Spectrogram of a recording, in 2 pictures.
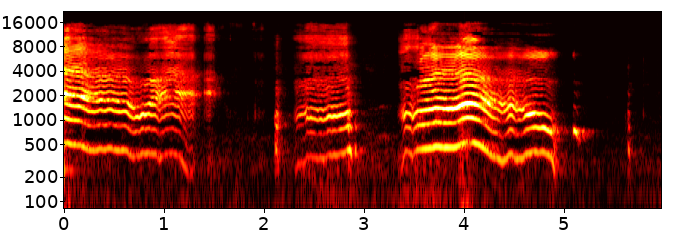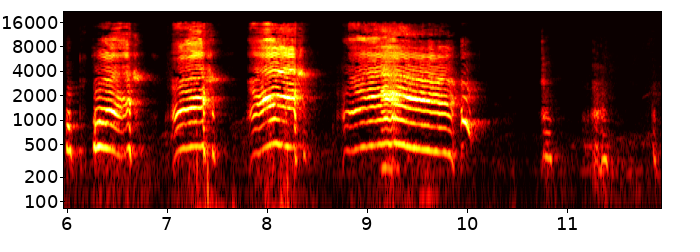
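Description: Newborn baby crying in a run of high-pitched wails, each up to about a second and a half long with short breaths between, dying away near the end.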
